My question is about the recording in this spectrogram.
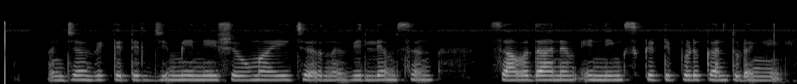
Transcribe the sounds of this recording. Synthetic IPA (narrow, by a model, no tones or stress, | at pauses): ɐɲd͡ʑɐmʋikːɐtːild͡ʑimːiniːʂɐʋumaːjit͡ɕe̞ːrnːɨʋiljɐmsɐɳ | saːʋɐd̪ʱaːnɐminːiŋɡskeʈːipːe̞ɽukːaːnt̪uɽɐŋːi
